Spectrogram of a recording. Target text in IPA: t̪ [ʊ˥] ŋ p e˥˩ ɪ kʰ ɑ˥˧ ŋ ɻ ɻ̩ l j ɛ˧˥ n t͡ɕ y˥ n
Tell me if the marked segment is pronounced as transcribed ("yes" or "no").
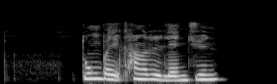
yes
